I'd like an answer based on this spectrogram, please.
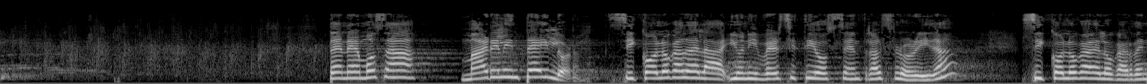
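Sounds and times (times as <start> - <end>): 
audience applause: 0.0 - 3.3
speech: 3.3 - 9.6, 10.2 - 11.4.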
